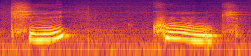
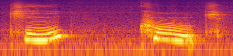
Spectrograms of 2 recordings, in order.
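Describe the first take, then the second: Both takes have the same delivery.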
